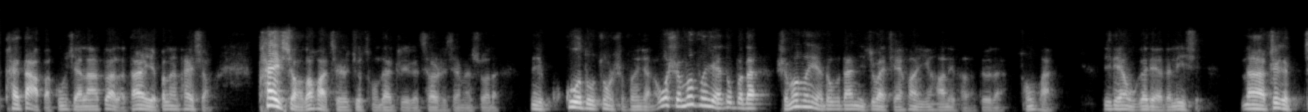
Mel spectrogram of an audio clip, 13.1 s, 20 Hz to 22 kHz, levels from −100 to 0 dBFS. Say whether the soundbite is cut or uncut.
uncut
